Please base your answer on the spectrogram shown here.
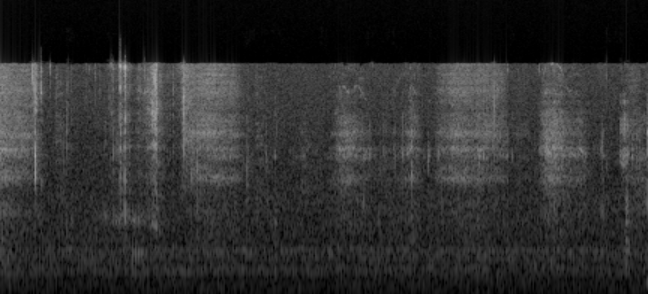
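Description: Close, wet chewing and biting on barbecued beef ribs in sauce, steady mastication with soft crunches and a few sniffs, no talking.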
